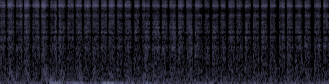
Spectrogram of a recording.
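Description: A graphite pencil scratches rapid back-and-forth shading strokes across the paper of a spiral sketchbook held in hand. The result is a quiet, bright, papery rasp that pulses in a fast, fairly even rhythm of dozens of short strokes, with a faint low rumble underneath.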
